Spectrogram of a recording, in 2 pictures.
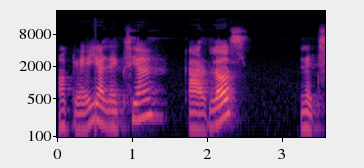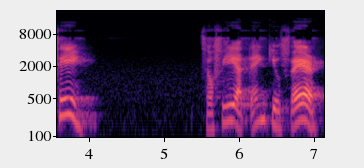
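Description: On dull lo-fi audio, an English teacher with an animated, medium-pitched, somewhat dark voice goes through a class exercise live. Slow and deliberate, the teacher switches between English and Spanish and offers short, encouraging praise for each answer.

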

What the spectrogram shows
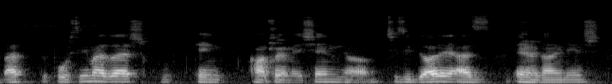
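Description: Man, hotel manager, casual storytelling, hesitant, lots of fillers, mellow tone. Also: fairly low pitch, level tone, poor audio. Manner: hesitant, with many drawn-out filler sounds. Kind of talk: casual telling of a travel memory.

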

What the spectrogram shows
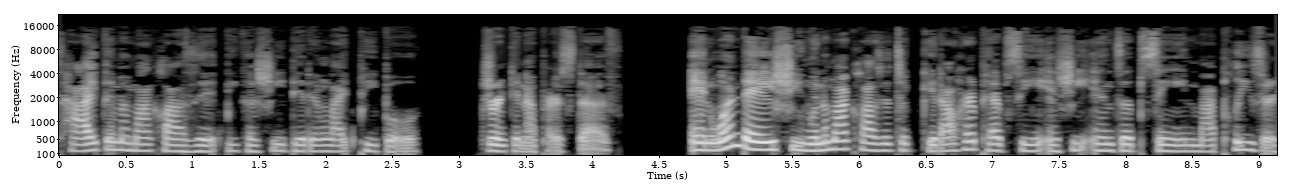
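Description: A woman's voice: fairly low pitch, gravelly, darkish tone, dry recording. Candid young woman telling stories, dry sound. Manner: candid and comic, laughs while telling stories, uses slang. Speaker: podcast host. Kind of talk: personal storytelling monologue.

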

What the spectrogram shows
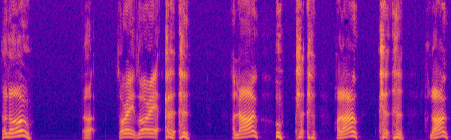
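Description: A man doing a hoarse neighbour. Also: high voice, animated, slow, long pauses, fairly bright tone, heavily acted. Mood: strained. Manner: throat-clearing and apologetic. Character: man who has lost his voice.

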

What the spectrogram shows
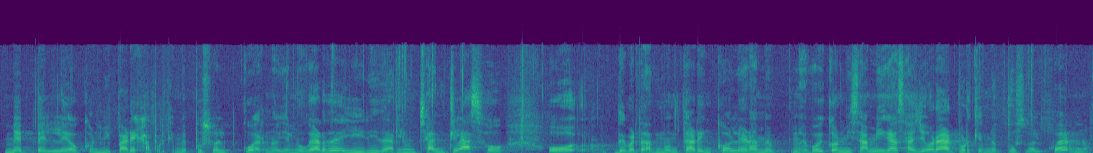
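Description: A woman's voice: fairly high pitch, normal speed, slight background noise. A woman from Mexico with a Mexican accent, a therapist giving an informal talk on emotions and often adding "¿no?" tag questions. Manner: conversational, frequent "¿no?" tag questions.

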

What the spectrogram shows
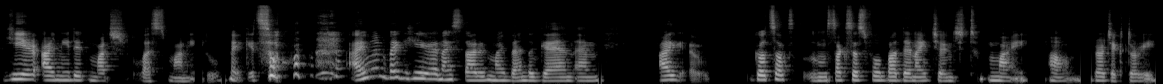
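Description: A woman's voice: lowish voice, unhurried, a bit bright. A woman with a Czech accent, a non-native English speaker, answering interview questions casually with frequent laughs and hesitant fillers. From Czech Republic. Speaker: podcast guest.

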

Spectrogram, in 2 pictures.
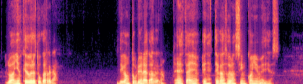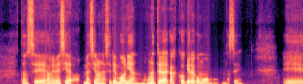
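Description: A young man with a Chilean accent, a student telling his own story in a reflective, halting way with many fillers. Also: medium pitch, no room sound. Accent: Chilean Spanish. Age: young adult. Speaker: university student. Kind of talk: personal testimony.

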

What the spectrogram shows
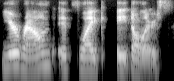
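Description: A woman's voice: medium pitch, lively intonation, slow, sharp tone. A woman co-hosting a casual podcast, talking bluntly and swearing casually. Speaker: podcast co-host. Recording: dull lo-fi sound.

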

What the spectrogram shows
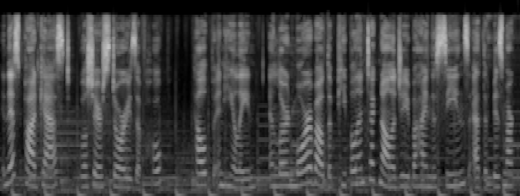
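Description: A woman hosting a podcast interview, friendly, upbeat and chatty. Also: medium pitch. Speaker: podcast host.

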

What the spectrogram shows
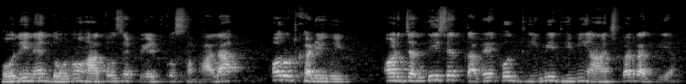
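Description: A man reads a literary story aloud in a steady, even way. His voice sits a little high for a man. The recording carries a clear roomy echo. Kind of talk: scripted story narration. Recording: echoey room.

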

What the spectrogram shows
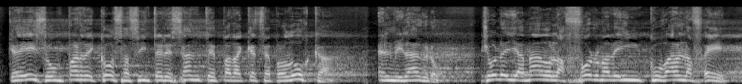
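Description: High-voiced pastor preaching in an echoey hall. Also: male voice, fairly bright tone. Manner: emphatic preaching, calling out to the congregation. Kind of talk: sermon. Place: church hall with a congregation. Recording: echoey hall with music behind.

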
